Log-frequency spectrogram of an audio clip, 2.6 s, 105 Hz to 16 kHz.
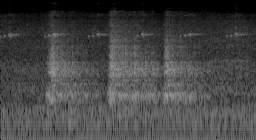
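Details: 1968 StarCraft boat, MerCruiser gimbal housing overhaul, bearing turned by hand: steady low rumble with a rough gritty swell about twice a second; worn gimbal bearing.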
